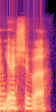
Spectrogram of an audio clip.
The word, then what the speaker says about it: Yeshiva: Is it Yeshua how you say it? – It's Yeshiva University. – Why? Yeshiva. Thank you.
